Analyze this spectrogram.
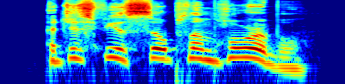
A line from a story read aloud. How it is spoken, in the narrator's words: Applejack exclaimed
